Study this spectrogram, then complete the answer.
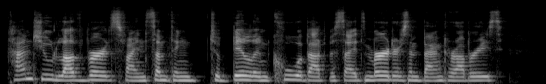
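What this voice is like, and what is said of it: Put-on Irish accent. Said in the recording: “Sorry about the Irish accent”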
